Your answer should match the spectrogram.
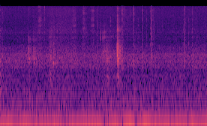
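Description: Faint, scattered taps and scratches of a stylus writing on a pen tablet, over a steady low background hum.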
